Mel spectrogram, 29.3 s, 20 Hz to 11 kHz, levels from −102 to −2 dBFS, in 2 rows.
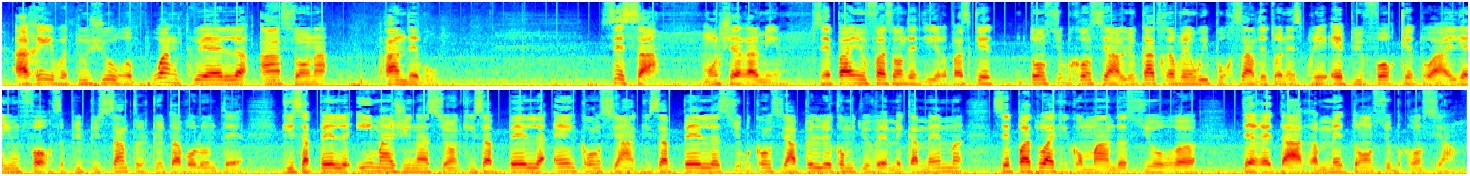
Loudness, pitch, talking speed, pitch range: -20 LUFS, 125 Hz, 140 wpm, 105-140 Hz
